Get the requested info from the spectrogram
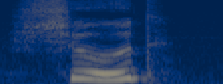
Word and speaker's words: should: The L is silent. So the word should, spelled as in S-H-O-U-L-D, but we don't pronounce L. It's silent, okay?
